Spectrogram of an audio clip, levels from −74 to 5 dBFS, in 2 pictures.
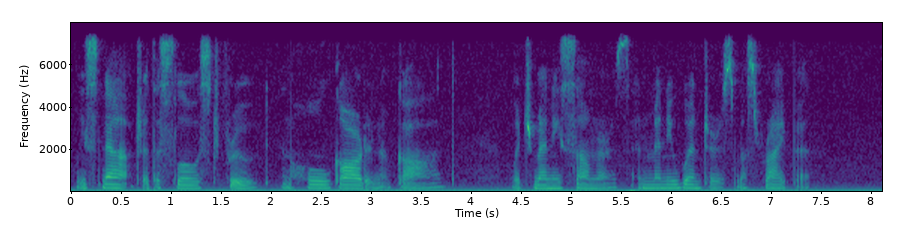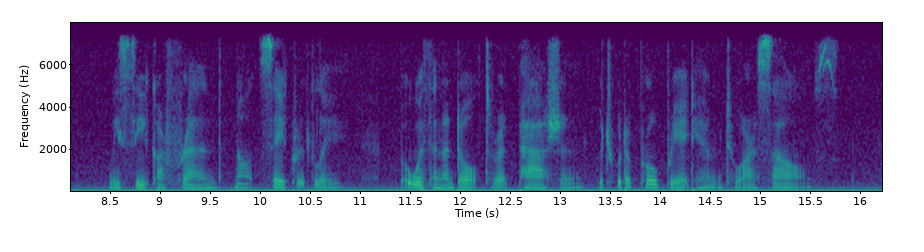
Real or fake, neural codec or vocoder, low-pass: real; none; 7.2 kHz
